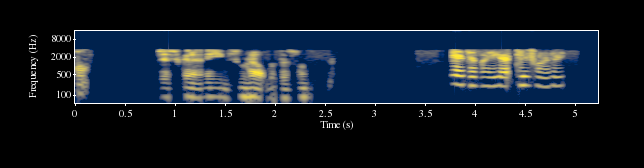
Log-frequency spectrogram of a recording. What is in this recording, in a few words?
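Raleigh Police Northeast District Dispatch, p25; wake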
